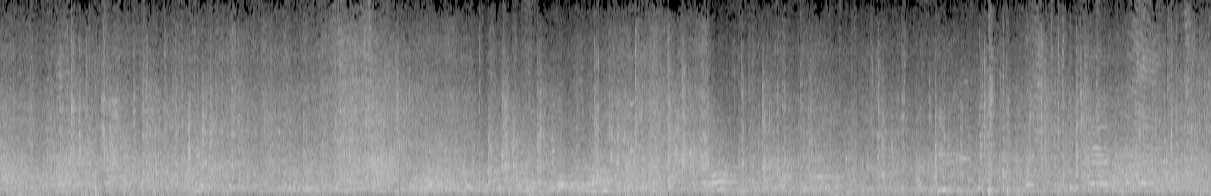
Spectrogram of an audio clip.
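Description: Ice hockey game sounds at rink level: skates scraping the ice, sticks and puck clicking, and players and the bench calling out without clear words.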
